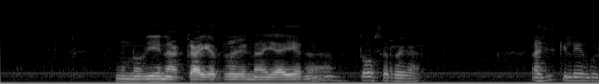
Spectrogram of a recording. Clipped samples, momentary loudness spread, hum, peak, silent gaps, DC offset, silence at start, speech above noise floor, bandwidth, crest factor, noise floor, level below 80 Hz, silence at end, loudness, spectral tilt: under 0.1%; 13 LU; none; -14 dBFS; none; 3%; 0.1 s; 25 dB; 10 kHz; 22 dB; -57 dBFS; -66 dBFS; 0 s; -33 LUFS; -6.5 dB/octave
